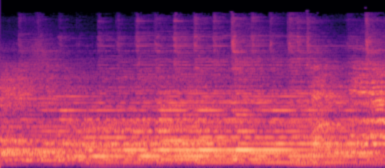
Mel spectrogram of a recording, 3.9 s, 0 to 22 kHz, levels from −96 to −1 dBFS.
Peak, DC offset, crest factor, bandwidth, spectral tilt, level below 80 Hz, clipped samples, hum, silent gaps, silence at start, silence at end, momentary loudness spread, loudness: -6 dBFS; under 0.1%; 12 dB; 16.5 kHz; -4.5 dB/octave; -56 dBFS; under 0.1%; none; none; 0 s; 0 s; 5 LU; -19 LUFS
